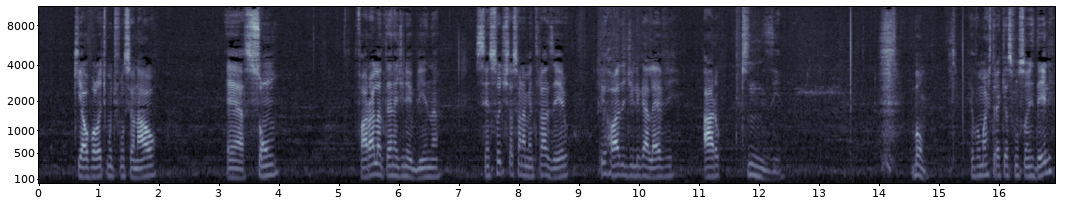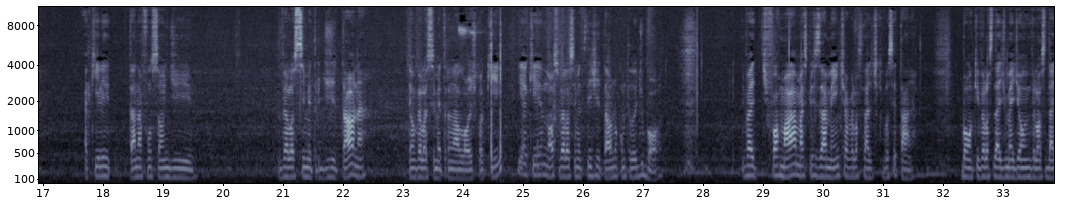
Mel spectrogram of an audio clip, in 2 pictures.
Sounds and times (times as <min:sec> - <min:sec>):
Speech: 0:00.6 - 0:02.0, 0:03.1 - 0:04.0, 0:05.2 - 0:06.7, 0:07.3 - 0:12.4, 0:14.6 - 0:14.9, 0:15.5 - 0:17.0, 0:17.7 - 0:19.6, 0:20.9 - 0:22.4, 0:23.1 - 0:27.4, 0:28.6 - 0:31.6, 0:32.3 - 0:33.8.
